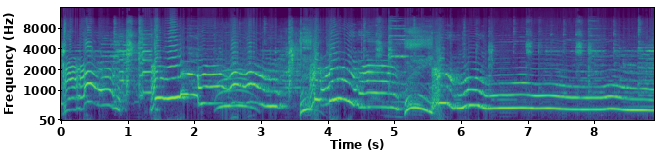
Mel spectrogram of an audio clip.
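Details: A Siberian Husky, just woken up, howls in long, wavering, yodelling notes that swoop up and down, singing along to a ringtone played on a phone.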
